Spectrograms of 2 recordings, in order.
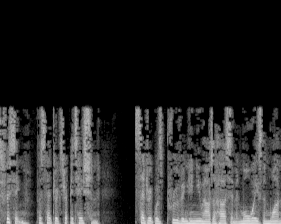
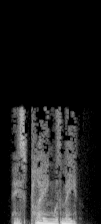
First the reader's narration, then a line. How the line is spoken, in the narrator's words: Levi choked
